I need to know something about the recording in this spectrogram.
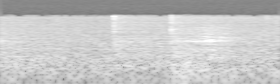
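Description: Near silence: room tone, with two faint ticks a little under a second in and about a second and a quarter in.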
